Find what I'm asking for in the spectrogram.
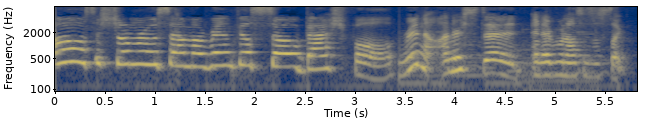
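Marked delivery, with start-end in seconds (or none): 0.0-3.4 high, gushing imitation of a smitten girl; bashful little Rin. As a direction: gush shyly, slowing and stretching the end. Acts out flustered, adoring Rin.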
